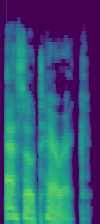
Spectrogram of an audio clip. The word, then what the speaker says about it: esoteric: This word has four syllables and the stress is on that third syllable, esoteric.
